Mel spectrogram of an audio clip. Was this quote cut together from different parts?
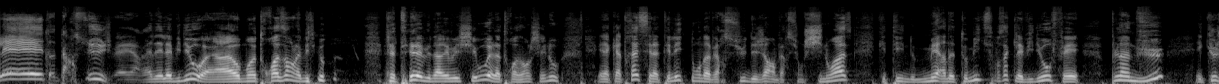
yes; 1 cut; at 5.9 s

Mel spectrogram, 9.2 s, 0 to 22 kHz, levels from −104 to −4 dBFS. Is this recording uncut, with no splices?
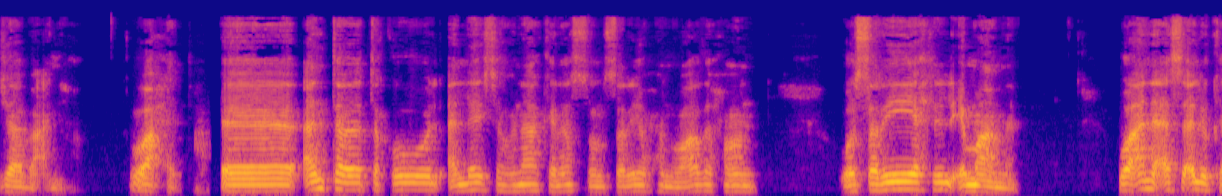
no; 1 cut; at 1.6 s

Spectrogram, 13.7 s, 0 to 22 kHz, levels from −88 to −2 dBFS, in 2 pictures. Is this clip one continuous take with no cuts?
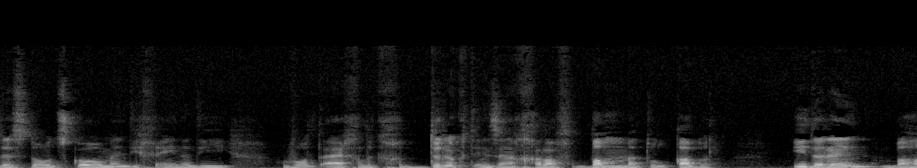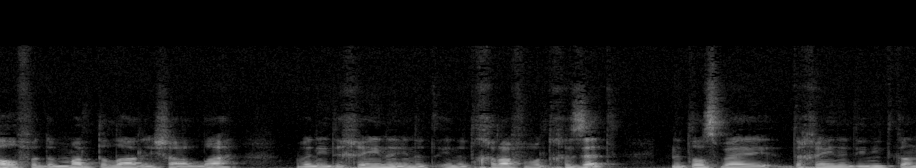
no; 1 cut; at 11.8 s

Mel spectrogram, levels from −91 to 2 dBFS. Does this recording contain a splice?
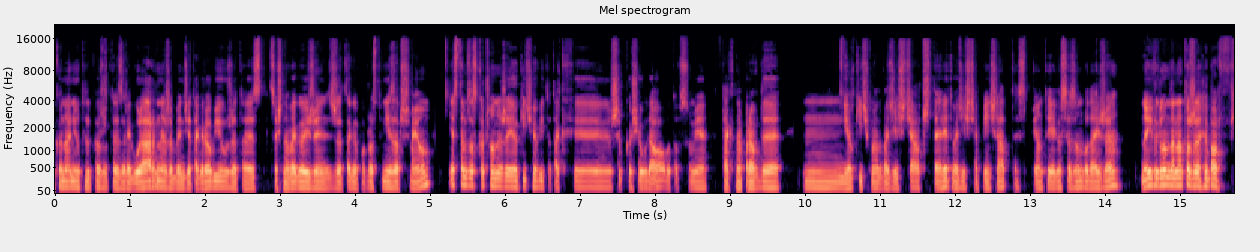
yes; 1 cut; at 5.1 s

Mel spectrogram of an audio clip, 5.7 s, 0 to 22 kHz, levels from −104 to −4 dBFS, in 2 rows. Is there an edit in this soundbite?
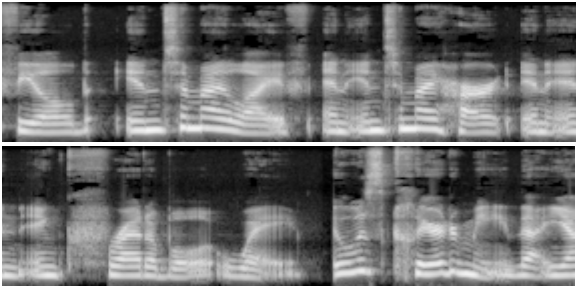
yes; 1 cut; at 4.5 s

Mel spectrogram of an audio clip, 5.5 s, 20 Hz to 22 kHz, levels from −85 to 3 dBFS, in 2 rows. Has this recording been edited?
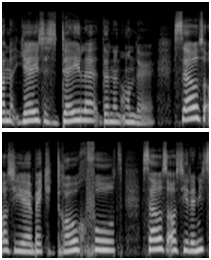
no; 0 cuts

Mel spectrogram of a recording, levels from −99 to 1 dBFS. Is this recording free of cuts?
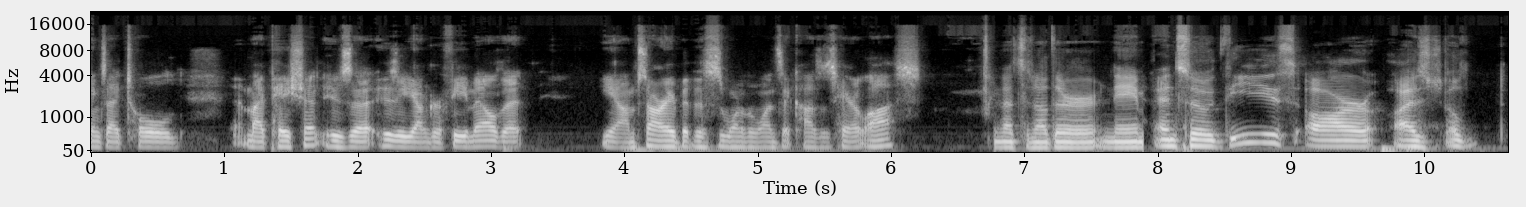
no; 2 cuts; at 6.8 s, 7.9 s

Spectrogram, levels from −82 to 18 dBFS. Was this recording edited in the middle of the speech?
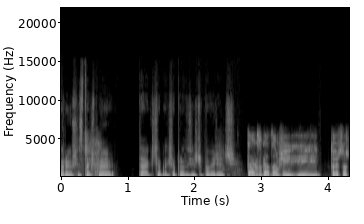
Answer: yes; 1 cut; at 2.7 s

